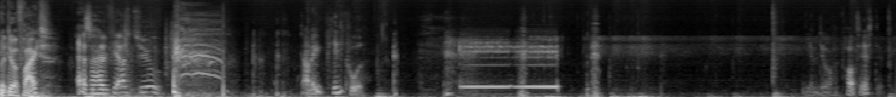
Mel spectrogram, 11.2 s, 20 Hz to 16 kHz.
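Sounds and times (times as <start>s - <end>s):
speech: 0.0s - 2.4s, 3.8s - 4.6s, 5.6s - 7.1s, 10.6s - 11.0s
outgoing phone call ringback tone beep: 5.7s - 7.0s.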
